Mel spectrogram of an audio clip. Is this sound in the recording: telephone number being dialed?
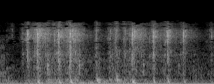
no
